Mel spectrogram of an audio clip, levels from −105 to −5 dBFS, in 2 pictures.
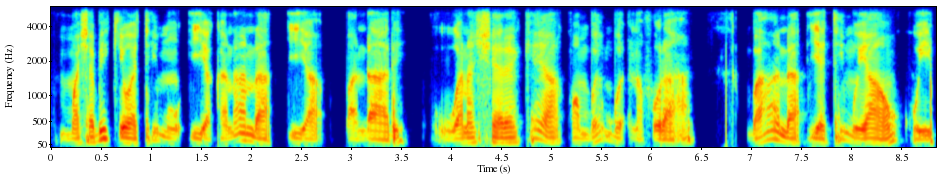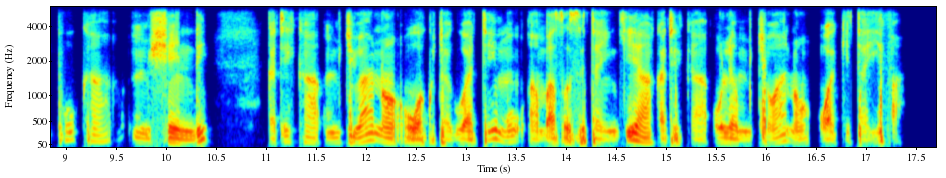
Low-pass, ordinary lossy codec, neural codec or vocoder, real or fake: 5.4 kHz; Opus, 32 kbps; none; real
